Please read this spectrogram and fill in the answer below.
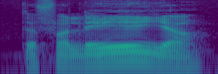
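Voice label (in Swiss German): "verlajer", Bas Rhin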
